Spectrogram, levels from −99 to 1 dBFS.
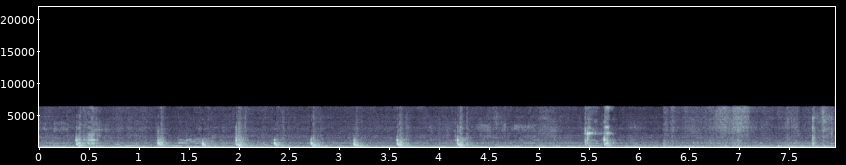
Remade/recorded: remade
